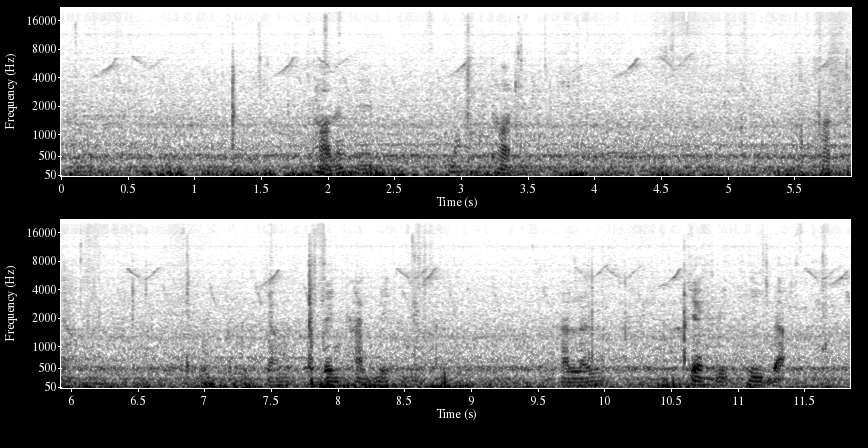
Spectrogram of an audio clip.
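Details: Gold honey bees buzzing in a dense, steady hum with a low drone and a constant mid-pitched tone, broken by faint sharp chirps and clicks overhead.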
